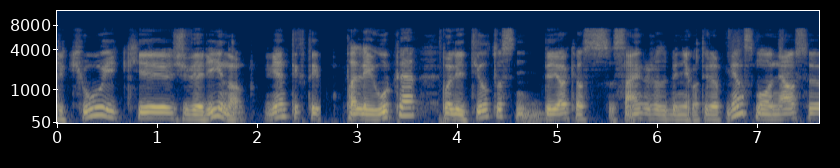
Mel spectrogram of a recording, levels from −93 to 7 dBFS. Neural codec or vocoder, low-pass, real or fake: none; 7.2 kHz; real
